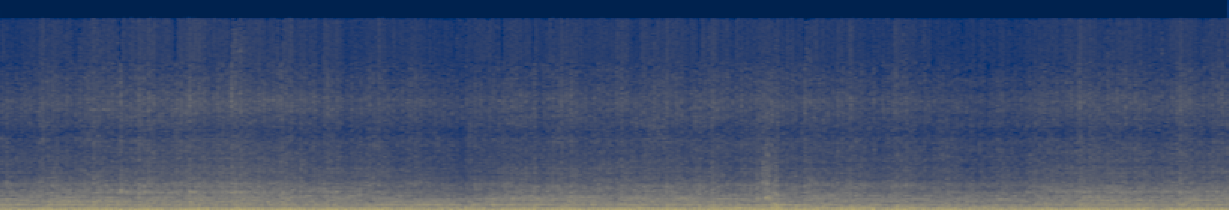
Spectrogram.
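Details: Bolens riding mower single-cylinder after carb cleaning (diesel had been put in), throttle raised: loud, coarse chuffing rattle over the beat; exhaust leak suspected; mower then would not move, belt misrouted.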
